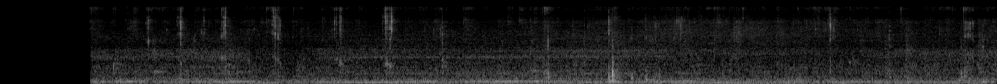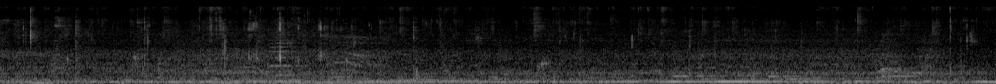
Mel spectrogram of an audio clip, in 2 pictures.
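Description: Close-up eating sounds: chewing, with many small sharp mouth clicks and crunches scattered throughout, over a steady low hum. It starts after about a second of dead silence.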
